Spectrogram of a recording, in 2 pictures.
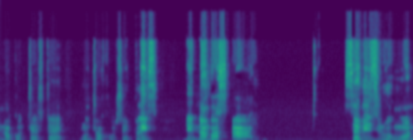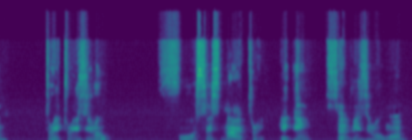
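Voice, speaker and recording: A man's voice: a little high, animated, slow, sharp tone, rough recording. A man with a West African accent making a spoken promotional announcement as a talk show co-host, emphatic and repeating himself for clarity. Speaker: co-host and immigration consultant.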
